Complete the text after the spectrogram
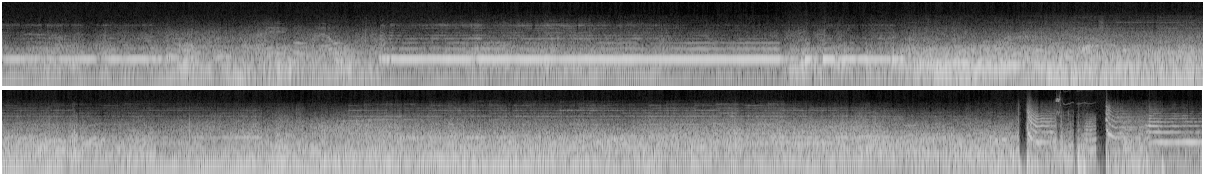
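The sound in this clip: An accident sound effect: a car passes under loud engine rumble while a blaring truck horn sounds long sustained notes, then bends downward in pitch. Sharp, brief impacts come near the end.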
